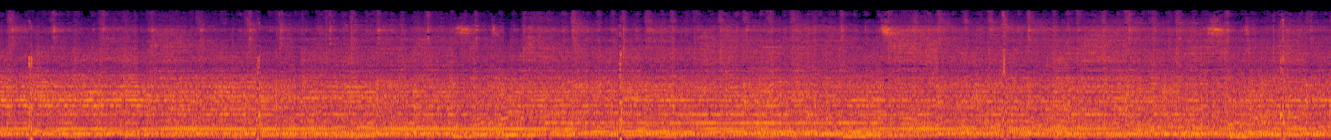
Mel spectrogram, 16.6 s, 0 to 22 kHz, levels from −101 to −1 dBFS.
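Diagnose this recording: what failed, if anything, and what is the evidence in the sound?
Short glitches with a jump ahead at 0.35, 3.20, 7.72, 12.53 and 16.00 s, each about 64 to 70 ms; codec stage, likely a broken MP3 bit reservoir after frames of 26.1 ms were lost.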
